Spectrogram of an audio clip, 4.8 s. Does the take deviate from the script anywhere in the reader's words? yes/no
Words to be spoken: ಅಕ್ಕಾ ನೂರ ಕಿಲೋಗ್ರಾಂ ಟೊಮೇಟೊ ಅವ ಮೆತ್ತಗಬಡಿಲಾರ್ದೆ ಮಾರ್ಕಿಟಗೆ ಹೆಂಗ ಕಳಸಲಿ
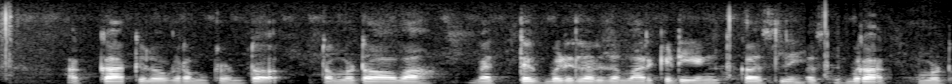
yes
